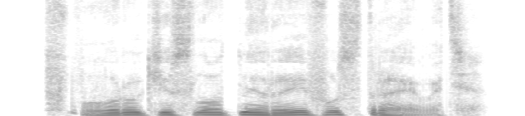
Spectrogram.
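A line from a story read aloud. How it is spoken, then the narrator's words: Muttered. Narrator (Russian): пробормотал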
